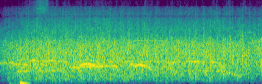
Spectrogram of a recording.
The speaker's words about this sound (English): Please play the applause. Round of applause.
